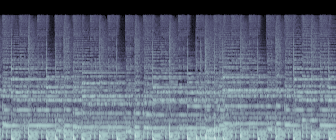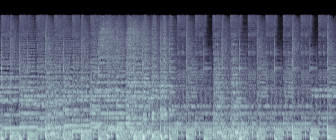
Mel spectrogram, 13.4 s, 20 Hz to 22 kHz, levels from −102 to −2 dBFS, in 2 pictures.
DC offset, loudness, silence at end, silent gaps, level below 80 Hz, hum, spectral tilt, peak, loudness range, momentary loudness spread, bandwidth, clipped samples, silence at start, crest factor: under 0.1%; -25 LUFS; 0 s; none; -34 dBFS; none; -5 dB/octave; -8 dBFS; 2 LU; 5 LU; 14 kHz; under 0.1%; 0 s; 18 dB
